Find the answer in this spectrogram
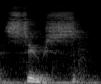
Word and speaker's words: Seuss: equation she got named Doug Seuss not like dr. Seuss but pronounced the same way and Doug Seuss has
